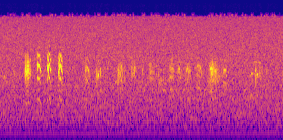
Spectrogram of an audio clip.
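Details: White-winged Black Tern, a passage migrant, recorded on Yonaguni and in Mongolia: a fast series of short sharp chirping notes, first four loud and evenly spaced, then fainter ones scattered over a steady background hiss.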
